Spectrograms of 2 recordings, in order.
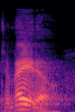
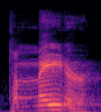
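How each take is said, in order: First: The word ends with an 'oh' sound. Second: The word ends with an 'er' sound.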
